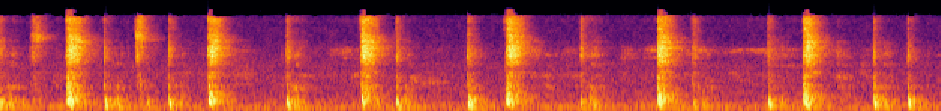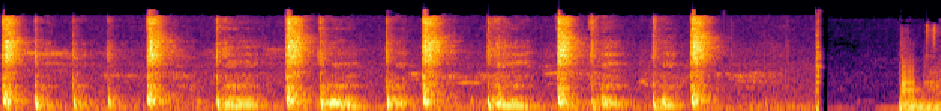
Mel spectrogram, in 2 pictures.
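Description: Beatbox-style mouth percussion: a run of sharp clicks and pops, two or three a second, with low hummed notes mixed in later on. It cuts off suddenly just before the end.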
